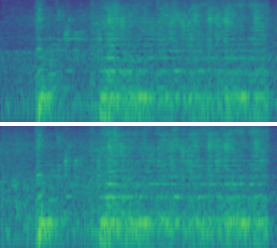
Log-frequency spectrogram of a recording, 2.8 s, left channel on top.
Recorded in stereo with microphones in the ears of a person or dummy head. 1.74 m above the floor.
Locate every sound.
0.3 s a toilet flushing: 15° right (ahead or behind), 0.8 m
